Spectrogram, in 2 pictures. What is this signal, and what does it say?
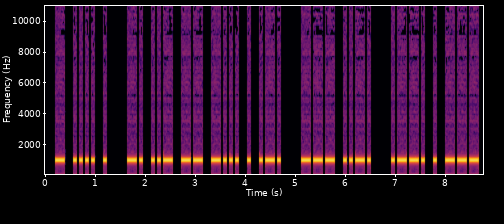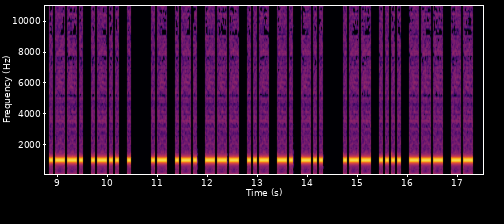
Morse code, heard as a keyed tone, about 20 wpm, 1000 Hz. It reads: THE NUMBER OF PEOPLE AROUND WHOM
